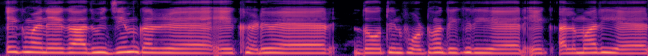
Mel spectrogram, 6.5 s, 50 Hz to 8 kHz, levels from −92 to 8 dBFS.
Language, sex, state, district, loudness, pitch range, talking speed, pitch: Marwari, female, Rajasthan, Nagaur, -20 LUFS, 215-240 Hz, 185 wpm, 225 Hz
